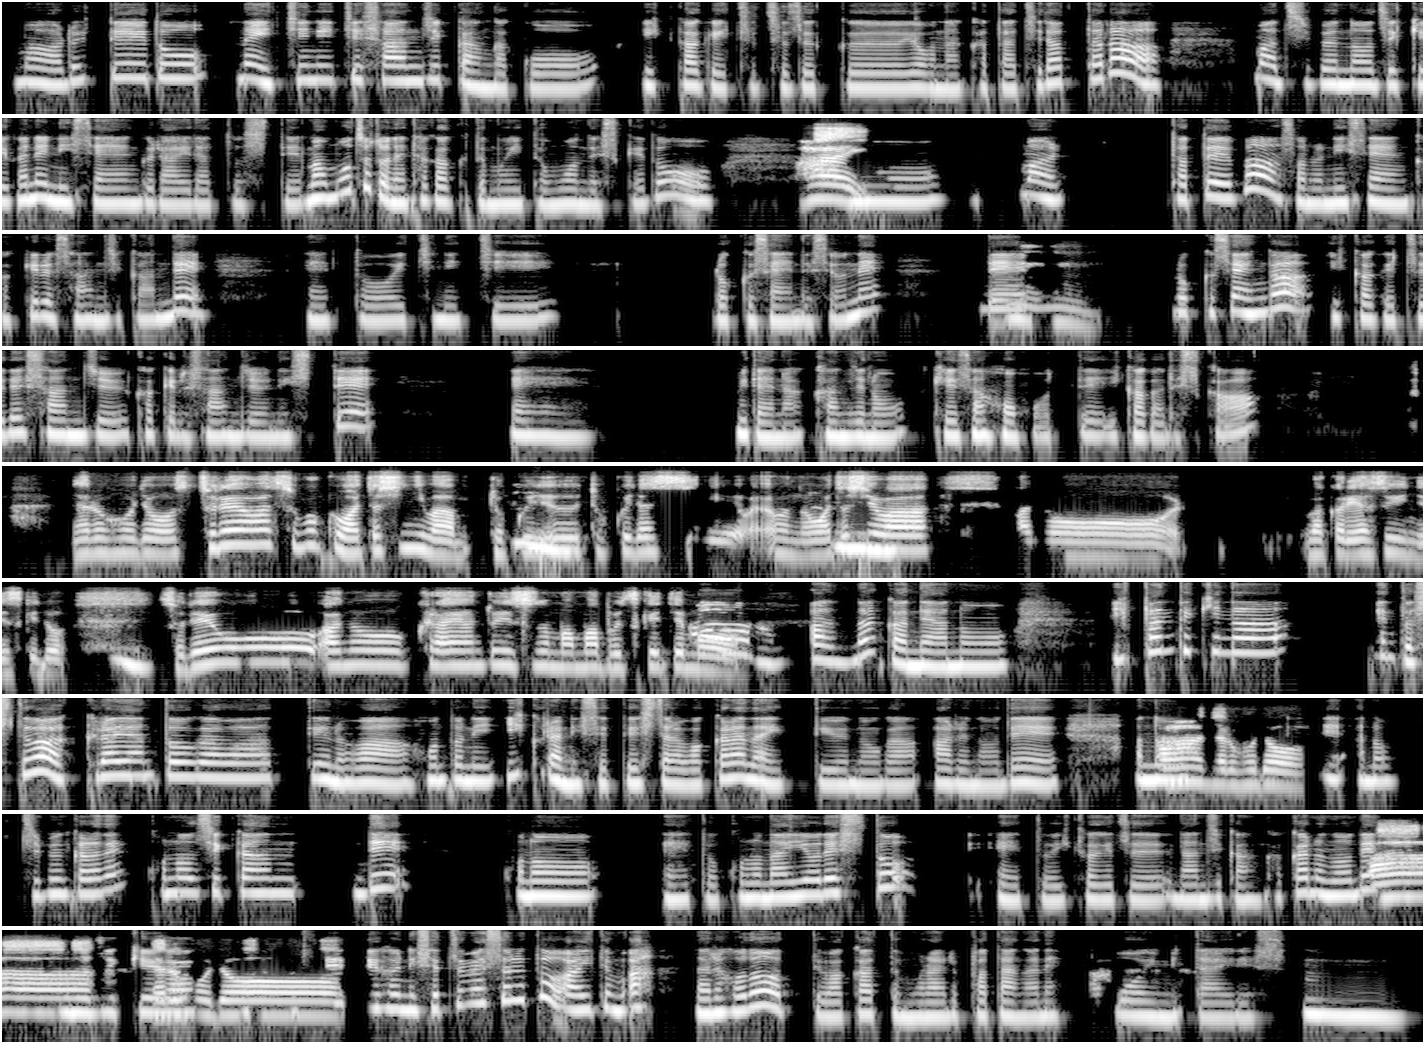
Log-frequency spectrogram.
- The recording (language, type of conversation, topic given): Japanese, advice, 転職先と労働条件や給与について交渉する練習をしたい
- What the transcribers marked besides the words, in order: other noise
